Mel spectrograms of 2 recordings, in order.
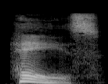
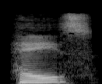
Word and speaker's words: Hayes: England it's pronounced as Haze Haze Haze to pronounce it correctly emphasize that b y and the Z sound at the end keep the z sound short and crisp like hello Hayes goodbye Hayes if you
